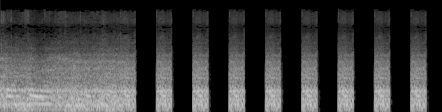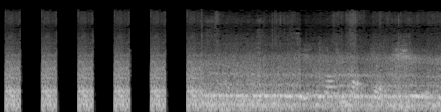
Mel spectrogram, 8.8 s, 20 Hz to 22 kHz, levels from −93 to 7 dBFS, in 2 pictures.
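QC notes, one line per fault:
throughout: gain pumping. The gain swings by about 5 dB, pulled down under every loud sound, squashing dynamics, likely from gain set far too high with a fast limiter clamping down. On a waveform, the noise floor visibly rises and falls between loud peaks.
1.35–6.44 s: stutter with silent gaps. A 150 ms fragment repeats 14 times, each followed by 213 ms of digital silence (a 363 ms cycle), and the audio meant for that span is lost. This is likely a stalled stream replaying its last fragment on each retry. A spectrogram shows identical blocks separated by fully blank columns.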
